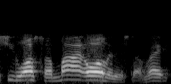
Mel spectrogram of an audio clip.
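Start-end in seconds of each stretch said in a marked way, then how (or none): none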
